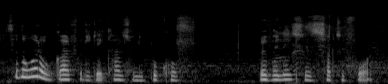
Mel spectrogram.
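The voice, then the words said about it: Hoarse voice. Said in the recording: “pardon me for my voice. I may sound a bit hoarse. It's because, for some reason, I just have a cold”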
